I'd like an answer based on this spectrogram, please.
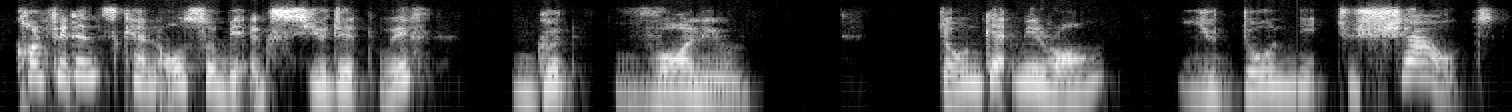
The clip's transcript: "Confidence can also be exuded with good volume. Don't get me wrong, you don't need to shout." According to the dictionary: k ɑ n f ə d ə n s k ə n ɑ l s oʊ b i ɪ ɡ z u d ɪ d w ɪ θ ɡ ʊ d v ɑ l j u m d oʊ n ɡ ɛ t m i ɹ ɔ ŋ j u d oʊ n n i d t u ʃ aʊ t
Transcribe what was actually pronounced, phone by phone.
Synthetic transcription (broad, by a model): k ɑ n f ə d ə n s k ə n ɑ l s oʊ b i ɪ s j u d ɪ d w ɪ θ ɡ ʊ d v ɑ l j u m d oʊ n ɡ ɛ t m i ɹ ɔ ŋ j u d oʊ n n i d t u ʃ aʊ t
